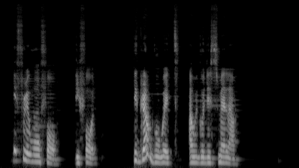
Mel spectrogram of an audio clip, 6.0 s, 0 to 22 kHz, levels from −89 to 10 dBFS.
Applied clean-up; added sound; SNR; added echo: neural mask model DeepFilterNet 3.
